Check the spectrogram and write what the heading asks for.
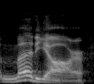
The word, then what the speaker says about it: Magyar: He said, FYI, Magyar is pronounced Magyar, and the first A has a U sound.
